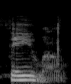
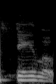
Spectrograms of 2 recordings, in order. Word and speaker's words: phthalo: called a phthalo blue you don't even pronounce the pH it's say low a stay low blue and my goodness I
